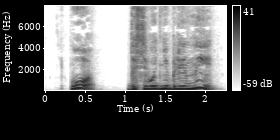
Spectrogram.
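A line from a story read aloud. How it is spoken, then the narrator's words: Shouted. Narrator (Russian): закричал он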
